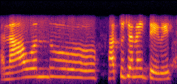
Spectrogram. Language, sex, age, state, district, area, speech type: Kannada, female, 45-60, Karnataka, Dakshina Kannada, rural, conversation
